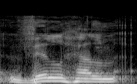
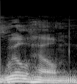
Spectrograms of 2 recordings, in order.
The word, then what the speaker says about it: Wilhelm: forward you come to vilhelm R it's hard for me not to pronounce a German name in a German way but it's Wilhelm w i l h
